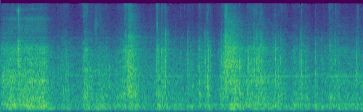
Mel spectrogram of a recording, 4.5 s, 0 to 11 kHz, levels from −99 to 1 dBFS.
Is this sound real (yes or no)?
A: yes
